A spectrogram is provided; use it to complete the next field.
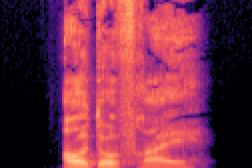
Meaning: carfree
- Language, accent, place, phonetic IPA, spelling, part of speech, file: German, Germany, Berlin, [ˈaʊ̯toˌfʁaɪ̯], autofrei, adjective, De-autofrei.ogg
